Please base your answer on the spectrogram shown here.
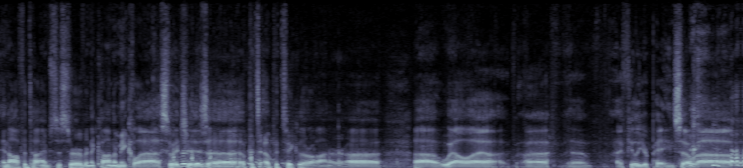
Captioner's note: laughter; laughter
